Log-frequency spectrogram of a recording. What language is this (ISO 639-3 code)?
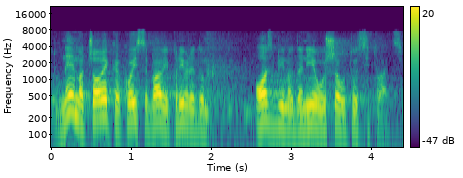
srp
